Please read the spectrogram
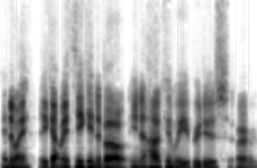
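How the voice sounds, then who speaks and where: Here a man talks at a medium pitch. The recording is very clean and dry, close with no echo and a silent background. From rural New Brunswick, Canada. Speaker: EV news site editor and forum moderator. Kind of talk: casual chat.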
